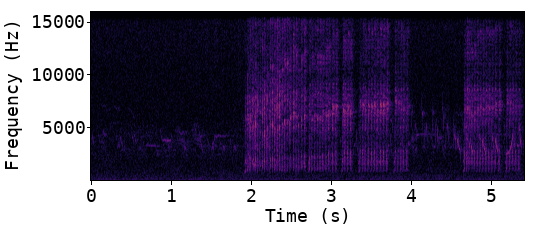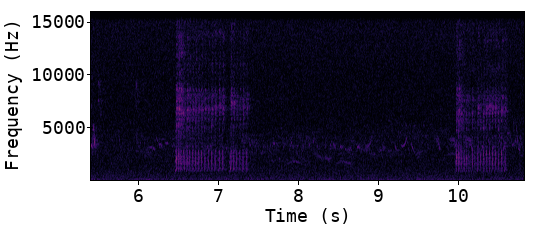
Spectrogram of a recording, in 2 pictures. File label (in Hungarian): léprigó hangja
